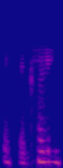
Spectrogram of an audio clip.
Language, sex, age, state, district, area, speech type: Hindi, female, 60+, Uttar Pradesh, Mau, rural, conversation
